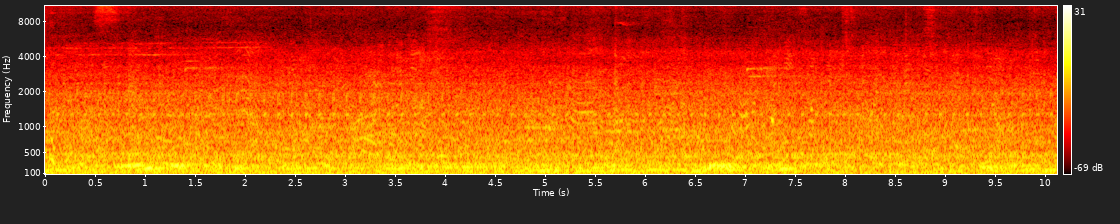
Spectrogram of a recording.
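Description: Busy city-square ambience: a steady low rumble, as of traffic, with faint chatter of passers-by.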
